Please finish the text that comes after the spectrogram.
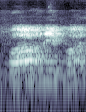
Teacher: આપણે બંને હોઠ એકબીજાનો સ્પર્શ કરીને હવાને રોકે છે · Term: ઓઠ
